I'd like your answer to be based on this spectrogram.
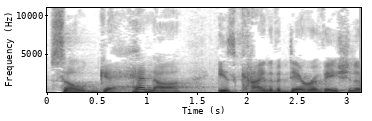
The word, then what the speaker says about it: Gehenna: Because there is another word that Jesus likes to use to refer to what we translate as hell, and it is pronounced Gehenna. Give me a good Gehenna.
